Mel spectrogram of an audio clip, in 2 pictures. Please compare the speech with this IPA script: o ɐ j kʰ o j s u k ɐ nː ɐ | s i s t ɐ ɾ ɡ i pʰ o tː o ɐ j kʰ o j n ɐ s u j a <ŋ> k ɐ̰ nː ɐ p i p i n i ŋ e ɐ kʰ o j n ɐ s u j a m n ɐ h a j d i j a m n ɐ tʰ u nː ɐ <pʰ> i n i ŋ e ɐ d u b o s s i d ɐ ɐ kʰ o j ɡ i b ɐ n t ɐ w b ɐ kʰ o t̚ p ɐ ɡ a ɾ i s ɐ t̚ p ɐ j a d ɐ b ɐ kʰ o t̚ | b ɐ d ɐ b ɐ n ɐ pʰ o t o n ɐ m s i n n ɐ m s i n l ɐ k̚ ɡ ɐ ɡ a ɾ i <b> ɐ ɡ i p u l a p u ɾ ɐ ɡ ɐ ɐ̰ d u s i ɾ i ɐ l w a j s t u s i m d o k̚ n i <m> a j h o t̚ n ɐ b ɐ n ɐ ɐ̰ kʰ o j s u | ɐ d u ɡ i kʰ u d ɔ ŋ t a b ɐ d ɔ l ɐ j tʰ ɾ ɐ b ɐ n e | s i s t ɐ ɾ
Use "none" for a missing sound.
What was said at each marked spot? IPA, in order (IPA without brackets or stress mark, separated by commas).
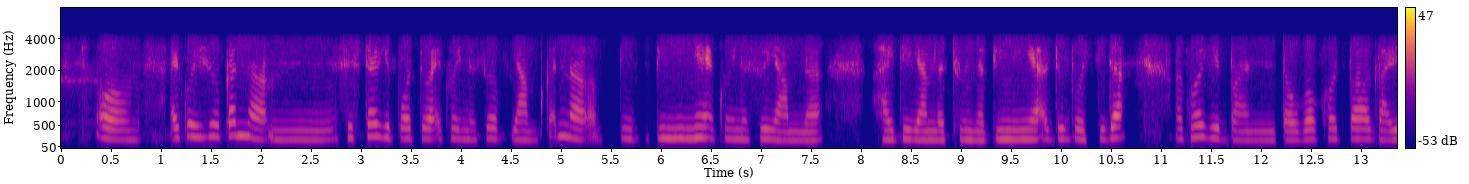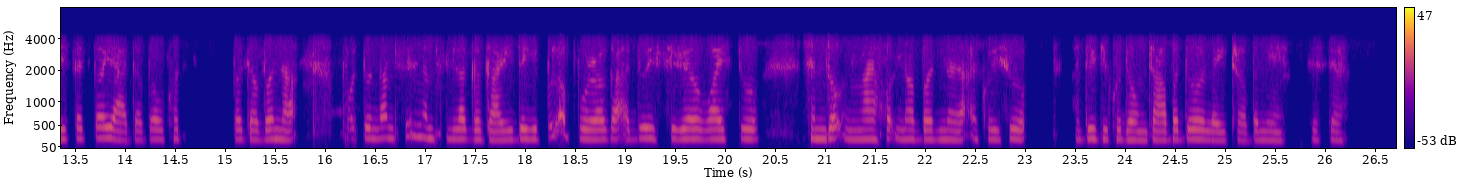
m, p, d, ŋ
